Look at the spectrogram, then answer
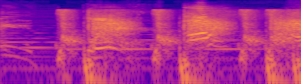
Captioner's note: whip crack!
